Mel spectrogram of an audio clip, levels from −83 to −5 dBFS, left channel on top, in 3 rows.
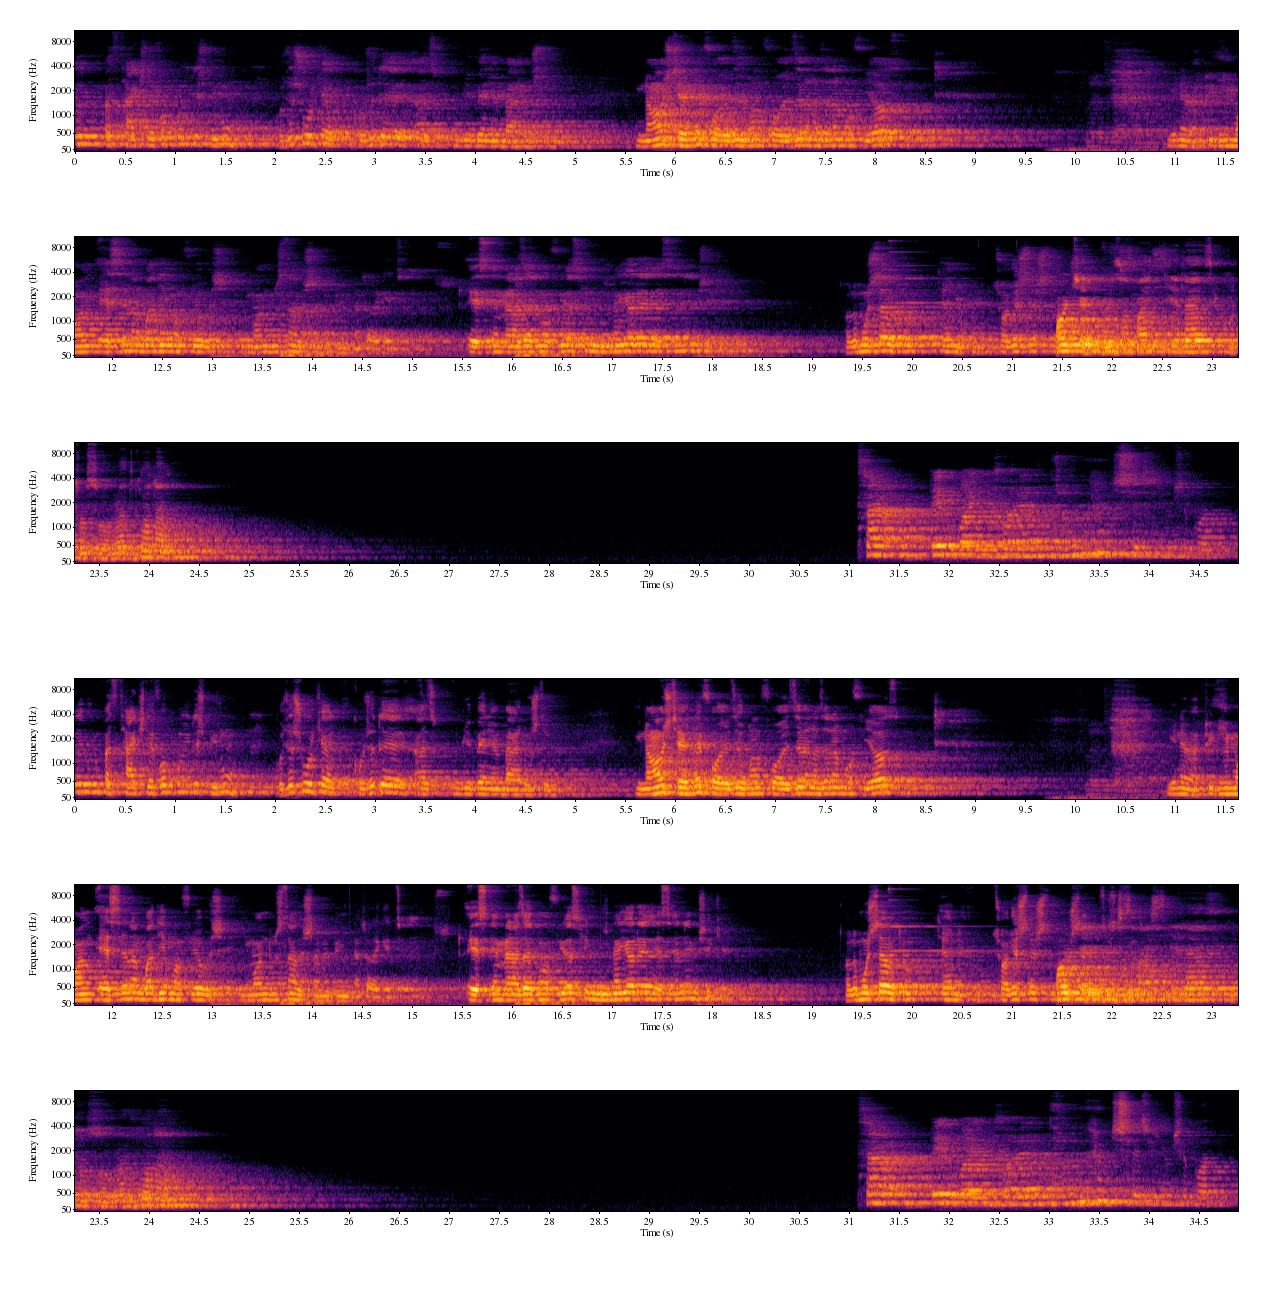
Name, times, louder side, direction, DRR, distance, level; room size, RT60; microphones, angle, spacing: voice 1, 0.0-1.6 2.0-4.9 5.6-8.2 8.6-8.7 10.4-15.2 15.5-18.2 19.3-20.1 20.3-20.6 20.8-22.3, right 3 dB, 40° right, 5 dB, 0.3 m, -22 dB
sound 1, 9.7-12.4 12.7-16.8 17.1-18.4, equal, 20° right, 1.3 m, -42 dB
voice 2, 19.8-20.6 21.8-22.5 33.0-34.6, right 2 dB, 70° right, 3 dB, 0.7 m, -31 dB
voice 3, 21.4-24.2, left 2 dB, 50° left, 1 dB, 0.6 m, -20 dB
voice 4, 31.1-33.3, equal, 30° left, -5 dB, 1.0 m, -24 dB
8.8 x 3.0 x 4.6 m, 2.8 s
head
